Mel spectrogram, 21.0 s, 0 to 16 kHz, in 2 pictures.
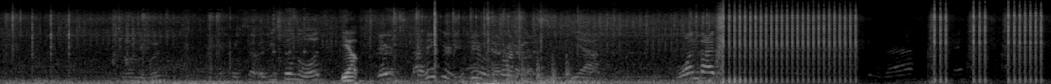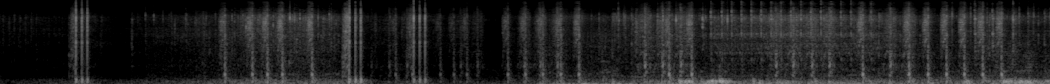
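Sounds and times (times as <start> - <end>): low rumble: 0.0 - 7.5
airsoft guns firing: 7.0 - 8.7, 9.3 - 10.6, 11.2 - 11.5, 12.6 - 20.9.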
